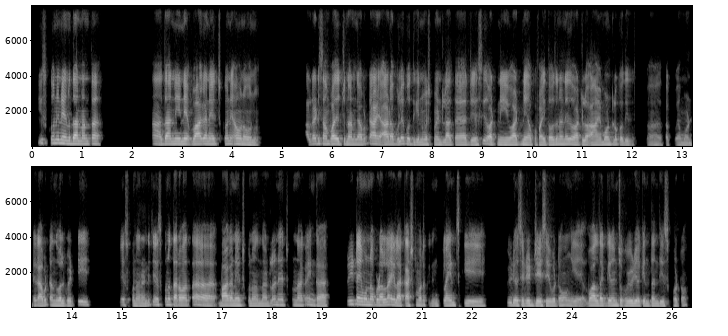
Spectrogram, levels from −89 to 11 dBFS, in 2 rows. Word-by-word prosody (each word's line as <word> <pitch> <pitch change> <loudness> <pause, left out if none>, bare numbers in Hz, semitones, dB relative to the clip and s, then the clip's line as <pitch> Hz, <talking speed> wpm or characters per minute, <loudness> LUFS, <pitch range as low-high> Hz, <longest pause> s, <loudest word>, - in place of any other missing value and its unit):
తీసుకొని 200 0 -2
నేను 175 -2 +4
దాన్నంతా 155 0 +3 1.2
ఆ! - - -1 0.2
దాన్ని 150 0 +4
నే - - +7 0.2
బాగా 150 +1 +4
నేర్చుకుని 150 +1 -1
అవునవును. 135 -6 +1 1.0
ఆల్రెడీ 155 +3 -2
సంపాదిచిన్నాను. 145 -2 +2
కాబట్టి 150 +6 -3 0.3
ఆ - - +4
డబ్బులే 140 +3 0
కొద్దిగా 130 -3 -1
ఇన్వెస్ట్మెంట్‌లాగా 130 -2 -1
తయారు 120 0 0
చేసి 115 +5 -2
వాటిని, 130 -2 0 0.2
వాటిని 120 +2 +2
ఒక 110 -1 -10
5000 125 +5 0
అనేది 140 +1 +1
వాటిలో 120 -1 0
ఆ - - 0
అమౌంట్‌లో 130 +1 -1
కొద్దిగా 110 -3 -4 0.4
ఆహ్, 105 -1 -9
తక్కువ - - -14
అమౌంట్. 105 -1 -7
కాబట్టి 140 +4 0
అందువల్ల 130 -1 +1
పెట్టి 135 +8 -3 0.8
చేసుకున్నానండి. 130 -4 -4
చేసుకున్న 160 +1 -1
తర్వాత, 135 0 +1 0.6
బాగా 135 0 +4
నేర్చుకున్నాను 125 -3 -1
దాంట్లో, 115 +7 -3
నేర్చుకున్నాక 140 -2 -4
ఇంకా 130 -3 -1 0.5
ఫ్రీ 190 - -1
టైమ్ 175 -2 +7
ఉన్నప్పుడల్లా 150 0 +2
ఇలా 135 -3 +4
కస్టమర్‌కి, 135 0 -1 0.3
క్లయింట్స్‌కి 130 -2 -1 0.8
వీడియోస్ 135 -1 0
ఎడిట్ 130 0 +1
చేసి 120 +1 +3
ఇవ్వటం, 120 +3 -2 0.3
ఏ - - -4 0.2
వాళ్ళ 130 -1 +4
దగ్గర 130 +1 0
నుంచి 130 0 -1
ఒక 125 - -3
వీడియోకి 125 -1 +2
ఇంతని 120 0 -2
తీసుకోవటం. 115 +3 -6
130 Hz, 135 wpm, -23 LUFS, 125-150 Hz, 1.2 s, నే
